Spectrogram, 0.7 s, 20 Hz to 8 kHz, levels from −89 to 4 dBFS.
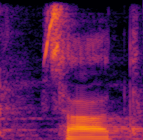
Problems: background sounds at intervals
